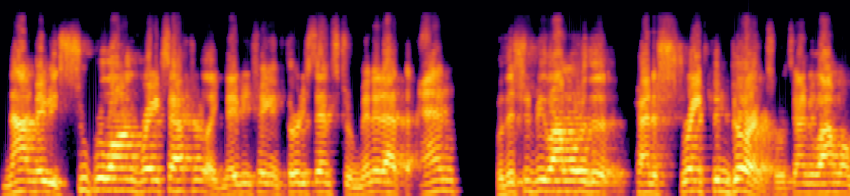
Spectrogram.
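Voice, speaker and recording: A male fitness coach talks a class through the upcoming sets in a relaxed, instructive way, loosely strung together with fillers. His voice sits high for a man and sounds bright and forward. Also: poor audio. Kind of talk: coaching a live workout class.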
